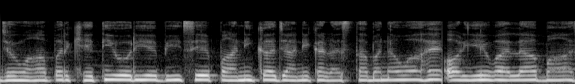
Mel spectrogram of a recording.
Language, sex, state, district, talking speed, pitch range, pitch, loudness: Hindi, female, Bihar, Kishanganj, 230 wpm, 190-205 Hz, 200 Hz, -13 LUFS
